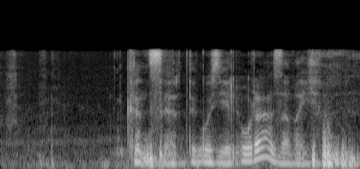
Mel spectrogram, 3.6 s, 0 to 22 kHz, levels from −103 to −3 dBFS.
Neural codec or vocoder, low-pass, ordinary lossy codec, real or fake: codec, 16 kHz, 4 kbps, FunCodec, trained on LibriTTS, 50 frames a second; 7.2 kHz; none; fake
